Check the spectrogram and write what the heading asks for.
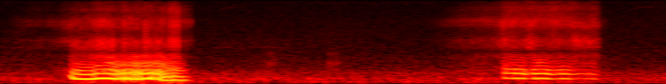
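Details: Sleeping in bed: two rattling, buzzing snores about three seconds apart with quiet breathing between; snoring.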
